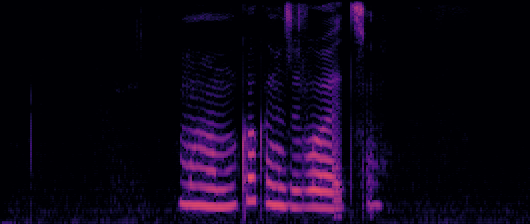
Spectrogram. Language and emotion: Russian, sad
